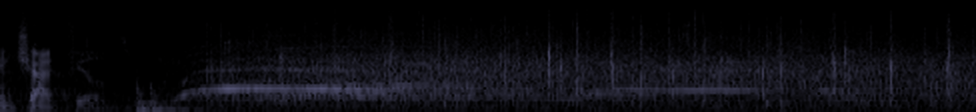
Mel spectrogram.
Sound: audience cheering

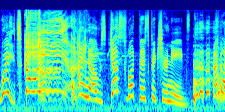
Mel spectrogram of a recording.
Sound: laughing

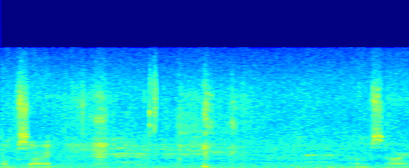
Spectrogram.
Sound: sobbing

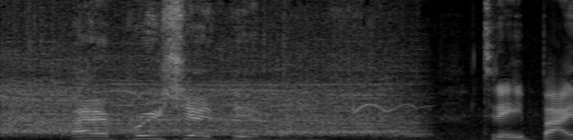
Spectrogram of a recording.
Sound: cheering and applause

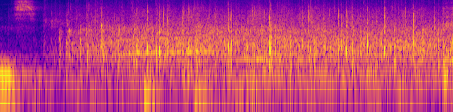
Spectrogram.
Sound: audience applauding

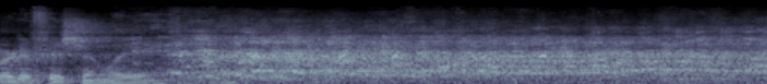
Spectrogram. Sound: audience laughing

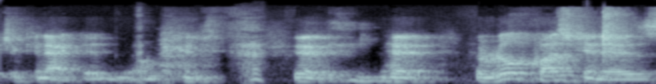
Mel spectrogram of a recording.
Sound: both laughing

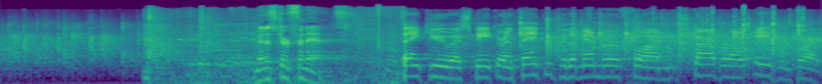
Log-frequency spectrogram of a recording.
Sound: applause

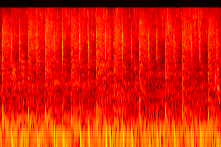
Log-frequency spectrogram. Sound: water dripping

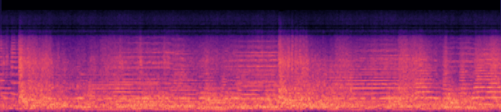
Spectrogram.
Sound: dramatic music; artillery firing

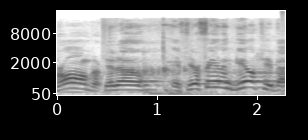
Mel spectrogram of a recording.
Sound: voiceover

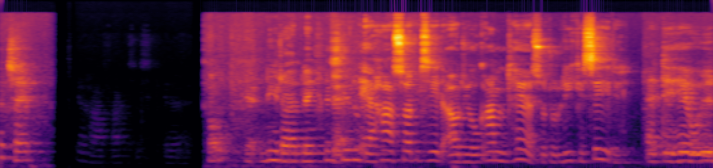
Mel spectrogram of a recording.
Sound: in Danish

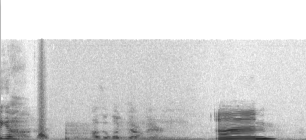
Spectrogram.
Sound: whooshing

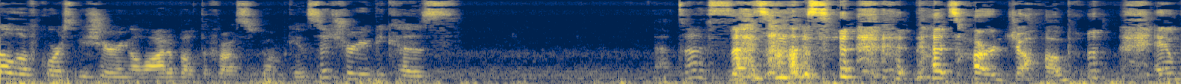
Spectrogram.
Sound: laughs

